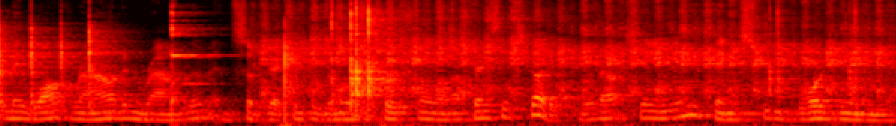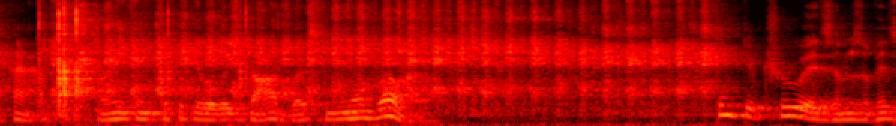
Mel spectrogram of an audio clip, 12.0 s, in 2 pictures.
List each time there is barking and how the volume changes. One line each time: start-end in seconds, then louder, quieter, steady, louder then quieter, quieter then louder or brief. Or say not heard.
1.6-10.8 steady.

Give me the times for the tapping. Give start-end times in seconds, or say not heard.
0.0-2.5, 5.0-7.8.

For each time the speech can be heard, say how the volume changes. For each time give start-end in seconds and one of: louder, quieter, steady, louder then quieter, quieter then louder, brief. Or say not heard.
0.0-8.8 steady
10.8-11.9 brief.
